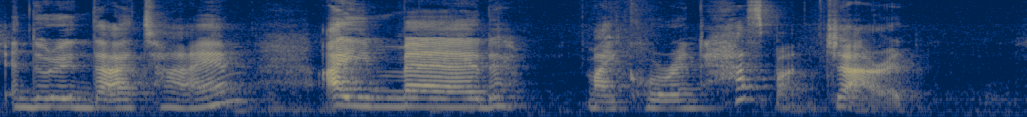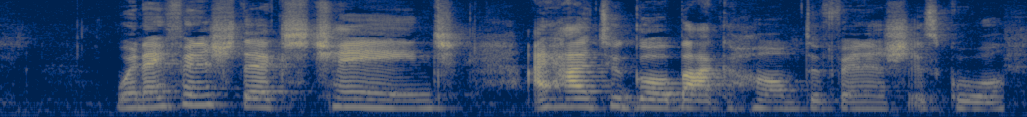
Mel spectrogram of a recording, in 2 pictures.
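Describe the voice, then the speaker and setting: A woman's voice: medium pitch, pushed and bright. A young woman with a Colombian Spanish accent, a native Spanish speaker, telling her own business story in a chatty, upbeat way straight to her viewers. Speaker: digital marketing business owner. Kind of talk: personal story vlog to camera.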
